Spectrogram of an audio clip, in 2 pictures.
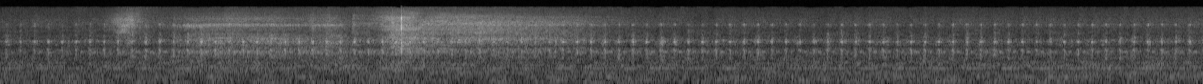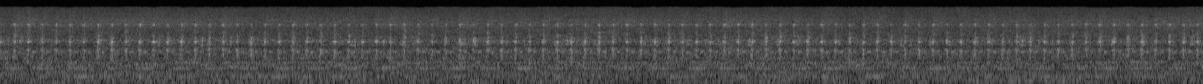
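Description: Faint, eerie droning soundtrack of several steady held tones over a hiss, with a small click about two seconds in.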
